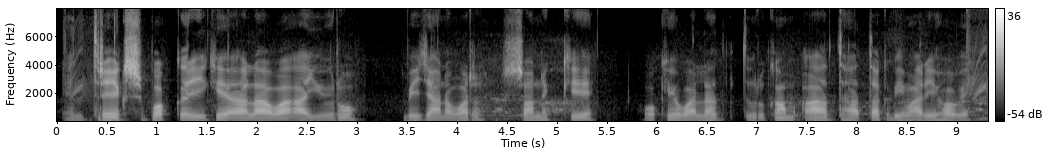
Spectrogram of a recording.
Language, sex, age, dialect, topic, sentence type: Bhojpuri, male, <18, Southern / Standard, agriculture, statement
